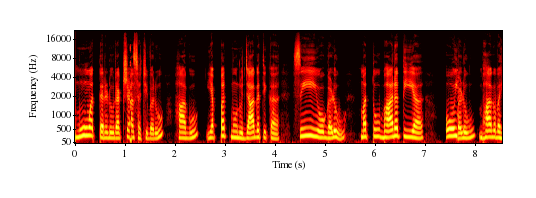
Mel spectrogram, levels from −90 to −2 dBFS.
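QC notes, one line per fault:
1.05–1.12 s, 5.34–5.41 s, 7.60–7.66 s: damaged data in a compressed stream. Each 60–80 ms span is where the decoder misreads corrupted frames and loses sync. This differs from a clean dropout, which would leave silence or a smoothed gap.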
